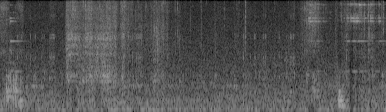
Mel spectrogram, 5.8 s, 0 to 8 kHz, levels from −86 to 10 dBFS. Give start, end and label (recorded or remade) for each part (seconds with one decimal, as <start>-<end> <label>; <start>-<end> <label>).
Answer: 0.0-0.7 recorded; 0.7-4.2 remade; 4.2-5.8 recorded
